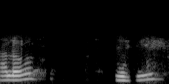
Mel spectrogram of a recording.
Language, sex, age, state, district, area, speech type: Dogri, female, 45-60, Jammu and Kashmir, Reasi, rural, conversation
